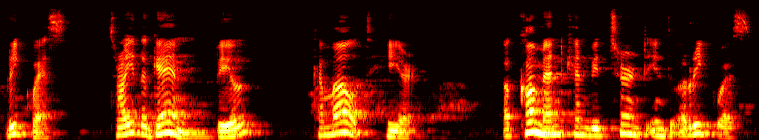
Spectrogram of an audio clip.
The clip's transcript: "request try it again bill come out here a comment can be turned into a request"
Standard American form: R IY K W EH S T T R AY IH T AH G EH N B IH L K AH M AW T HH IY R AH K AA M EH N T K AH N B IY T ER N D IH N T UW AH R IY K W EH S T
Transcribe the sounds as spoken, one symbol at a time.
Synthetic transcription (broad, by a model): R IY K W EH S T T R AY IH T AH G EH N B IH L K AH M AW T HH IY R AH K AA M EH N T K AH N B IY T ER N D IH N T UW AH R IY K W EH S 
